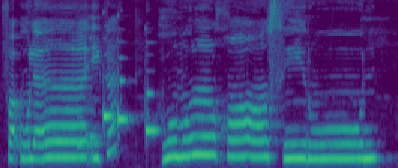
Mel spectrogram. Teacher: یہ جو نون کو ہم نے ساکن کر کے، اس کی حرکت کو ہم نے ساکن کر دیا ہے، اس کو اصل میں کہتے ہیں سکون عارضی. کہ نون کی زبر کی حرکت کو ہم نے سکون عارضی میں تبدیل کر دیا ہے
